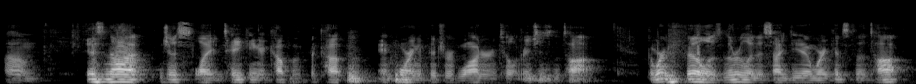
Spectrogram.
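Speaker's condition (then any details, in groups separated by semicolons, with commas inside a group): Cleft palate and cleft lip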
